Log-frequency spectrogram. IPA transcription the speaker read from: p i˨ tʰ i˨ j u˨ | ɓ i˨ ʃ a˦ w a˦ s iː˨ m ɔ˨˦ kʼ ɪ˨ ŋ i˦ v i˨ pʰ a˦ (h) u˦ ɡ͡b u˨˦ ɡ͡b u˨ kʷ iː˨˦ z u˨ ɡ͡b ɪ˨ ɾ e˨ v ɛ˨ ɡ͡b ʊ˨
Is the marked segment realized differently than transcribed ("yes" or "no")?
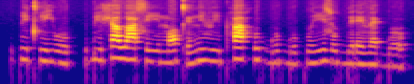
no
